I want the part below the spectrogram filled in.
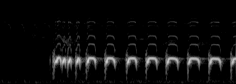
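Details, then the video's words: Zebra dove, local or Bangkok perkutut, singing gacor to spur other doves: a quick stutter of coos, then about ten round, hollow notes repeated evenly about every fifth of a second. "Suara perkutut gacor seperti ini AMPUH bikin perkutut anda cepat bunyi"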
